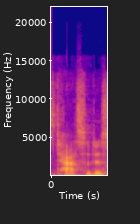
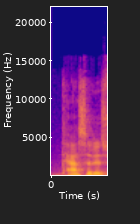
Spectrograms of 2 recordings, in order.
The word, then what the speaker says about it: Tacitus: And second to that is this new dude named I think it's Tacitus is how you say it.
